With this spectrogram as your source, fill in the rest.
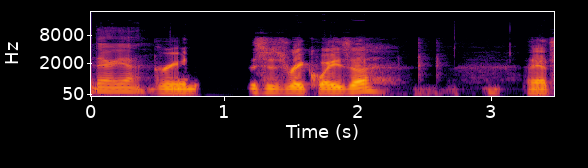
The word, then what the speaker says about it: Rayquaza: Advance SP right there yeah Green this is Rayquaza and that's how you pronounce it a little keyboard I'm playing Pokemon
